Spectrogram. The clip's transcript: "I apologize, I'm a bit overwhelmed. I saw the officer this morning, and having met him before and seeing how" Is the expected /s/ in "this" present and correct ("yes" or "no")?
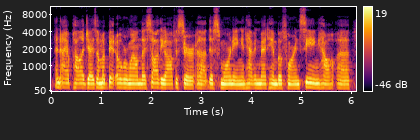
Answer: yes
